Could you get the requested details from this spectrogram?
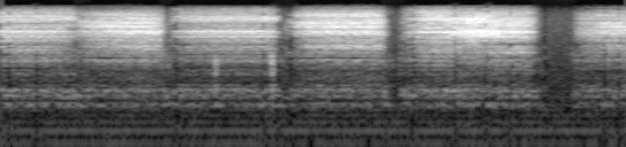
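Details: Wild barn owls at the nest producing a series of rough, steady hisses, each lasting about half a second to a second, separated by brief pauses, with a faint low hum underneath.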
